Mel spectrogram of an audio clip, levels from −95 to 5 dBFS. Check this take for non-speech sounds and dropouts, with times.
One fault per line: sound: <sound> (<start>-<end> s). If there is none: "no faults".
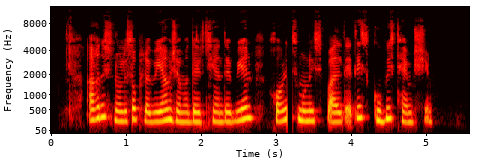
sound: dropout (3.1-3.2 s)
